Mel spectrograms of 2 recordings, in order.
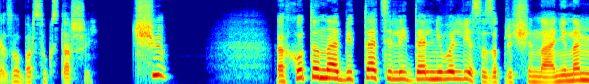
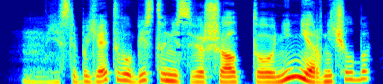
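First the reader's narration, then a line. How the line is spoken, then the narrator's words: Through gritted teeth. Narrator (Russian): процедил барсукот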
